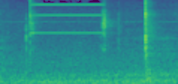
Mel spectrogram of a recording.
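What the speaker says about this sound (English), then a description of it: "We turn it on, and then if the fuse is good, you gotta hear the beep." A multimeter on continuity mode beeps while a good fuse is tested during a Yamaha mixer repair, giving a few short, thin electronic tones with small clicks over a quiet background.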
